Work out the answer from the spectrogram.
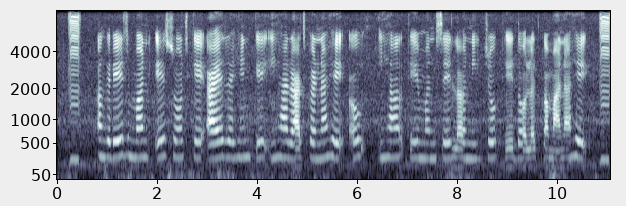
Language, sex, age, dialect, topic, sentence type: Chhattisgarhi, female, 18-24, Central, agriculture, statement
